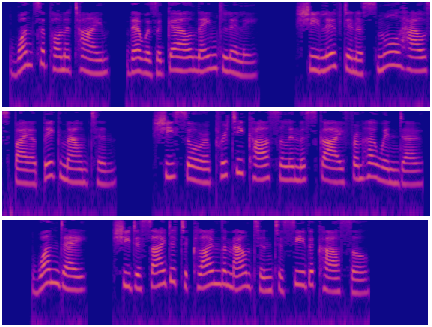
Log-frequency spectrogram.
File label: ESL Short Stories for Kids Beginner SLOW Reading; The Castle in the Clouds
